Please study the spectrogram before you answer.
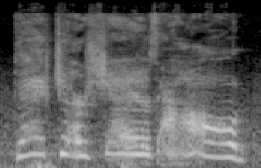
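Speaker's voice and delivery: high, slow mock yell at kids; imitating a yell. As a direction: play-act the mom yelling at the kids, pitched high and drawn out. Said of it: "yelled at the top of your lungs".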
